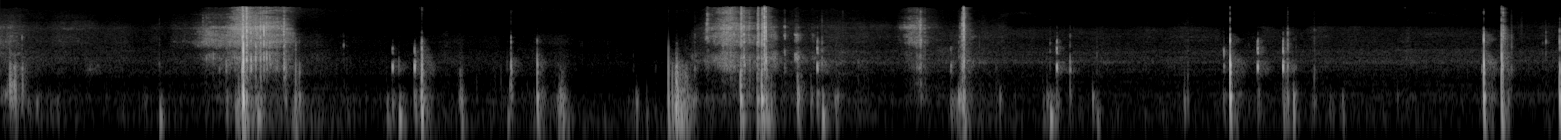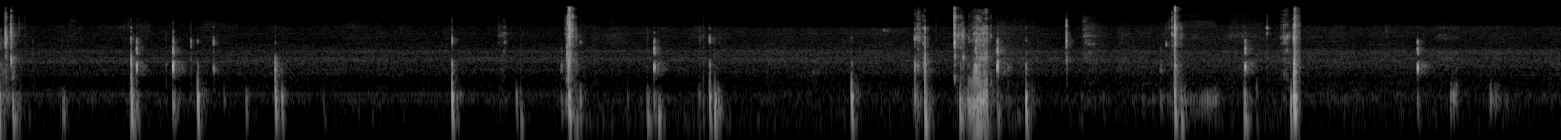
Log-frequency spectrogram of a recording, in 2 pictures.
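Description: Computer mouse buttons and keys clicking at irregular intervals, with a few short, louder scraping noises about two, five and nineteen seconds in.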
